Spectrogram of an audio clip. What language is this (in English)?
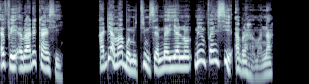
Akan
